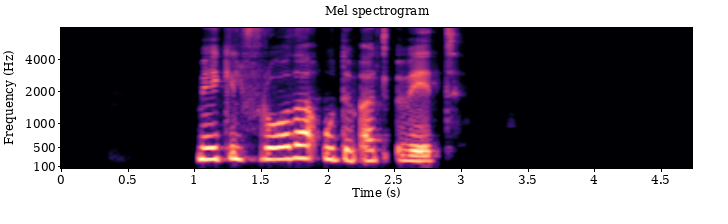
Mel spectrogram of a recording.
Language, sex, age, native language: Icelandic, female, 30-39, Icelandic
